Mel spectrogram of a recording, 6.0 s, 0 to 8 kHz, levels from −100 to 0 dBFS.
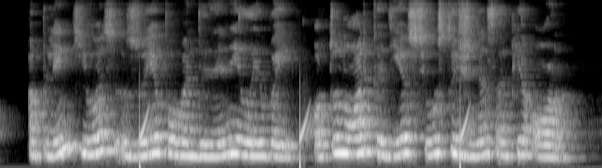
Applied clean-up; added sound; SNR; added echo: none; Drip; 18 dB; reverberation time 0.6 s.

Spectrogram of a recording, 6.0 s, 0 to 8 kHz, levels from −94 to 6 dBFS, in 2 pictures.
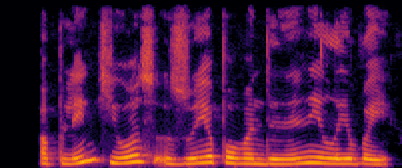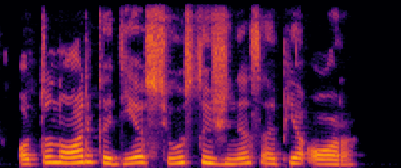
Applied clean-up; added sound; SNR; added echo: none; none; none; none.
